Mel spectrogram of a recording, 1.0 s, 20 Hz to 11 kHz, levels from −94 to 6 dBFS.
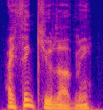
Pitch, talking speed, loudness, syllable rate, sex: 100 Hz, 290 wpm, -17 LUFS, 6.0 syllables/s, male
